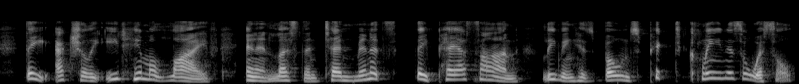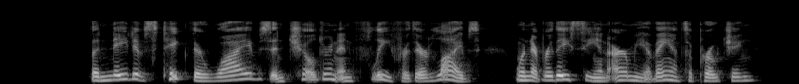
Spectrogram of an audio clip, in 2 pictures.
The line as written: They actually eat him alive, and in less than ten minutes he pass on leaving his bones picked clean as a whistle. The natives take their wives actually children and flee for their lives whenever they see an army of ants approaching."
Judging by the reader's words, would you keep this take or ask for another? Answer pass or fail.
fail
